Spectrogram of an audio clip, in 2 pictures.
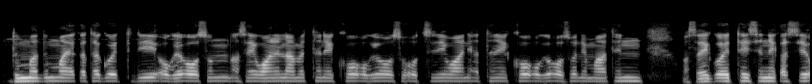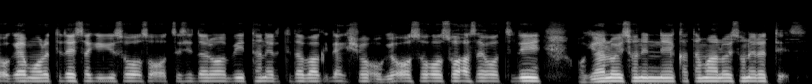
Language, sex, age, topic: Gamo, male, 25-35, government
